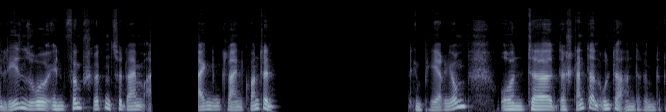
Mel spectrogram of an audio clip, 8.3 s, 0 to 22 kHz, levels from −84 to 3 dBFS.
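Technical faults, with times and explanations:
1.88–2.48 s, playback stall: the speech just cuts out for about 0.6 s mid-flow and then picks up right where it left off. Most likely the player ran dry of data or its thread got blocked, so the output sat silent until it caught up.
3.39–5.12 s, call audio freeze: the last bit of sound hangs on briefly as a fading buzz or hiss, then goes quiet for roughly 1.6 s before the speech resumes. Likely packets were held up and the jitter buffer emptied. Nothing's lost, but everything after now runs about 1.7 s late.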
